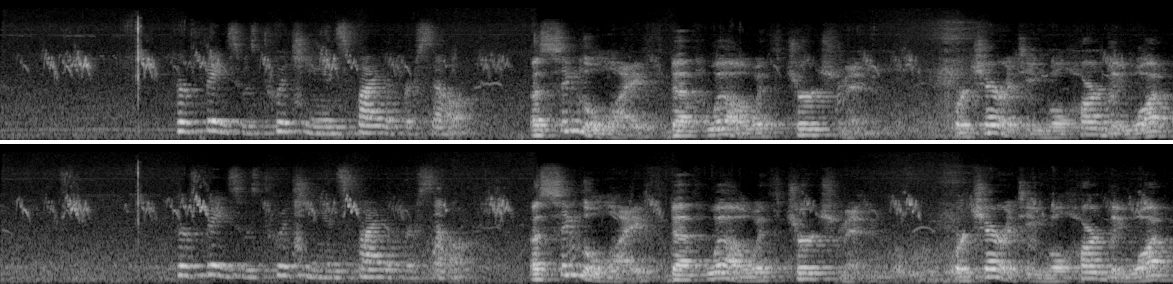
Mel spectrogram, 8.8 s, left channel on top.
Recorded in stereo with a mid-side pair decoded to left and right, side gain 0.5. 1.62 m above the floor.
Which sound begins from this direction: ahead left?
A woman speaking, at 1.3 s.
